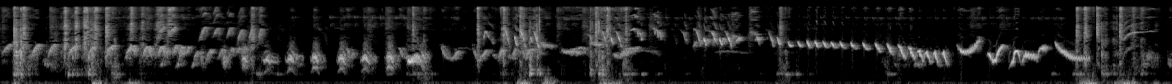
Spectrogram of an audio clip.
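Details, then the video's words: Female white-rumped shama in lively song meant to set males singing: varied whistles and fast trills, including a long descending series of rapid notes, with intermittent harsh rattling noises. "Proses kawin murai batu jantan merayu betina | murai betina gacor"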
